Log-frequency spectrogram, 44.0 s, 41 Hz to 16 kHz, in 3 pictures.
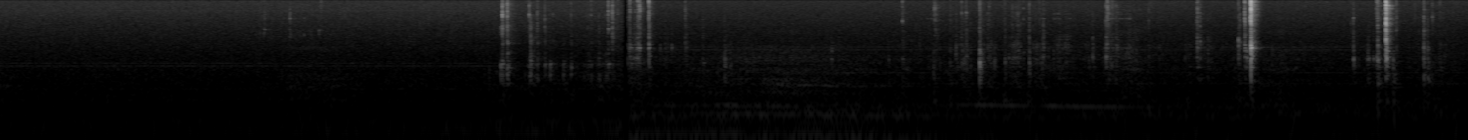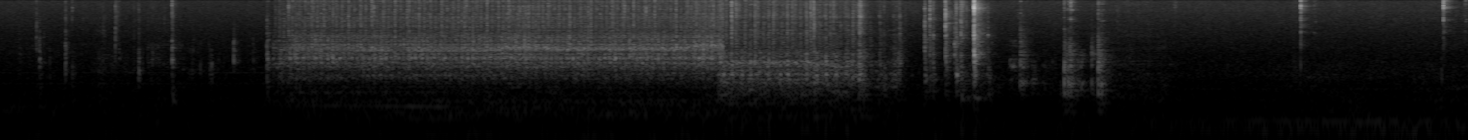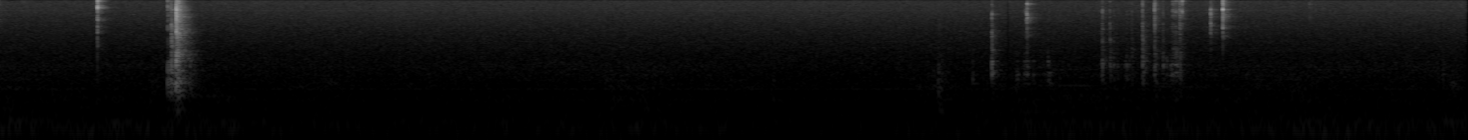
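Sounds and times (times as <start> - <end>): sewing machine stitching: 17.4 - 23.8.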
